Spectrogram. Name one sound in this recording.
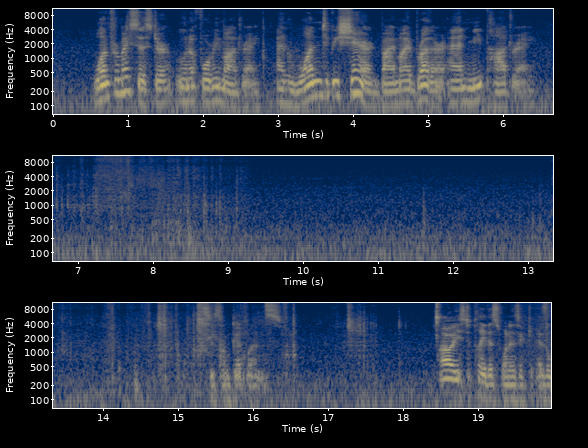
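A man reads aloud with animation, close by.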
